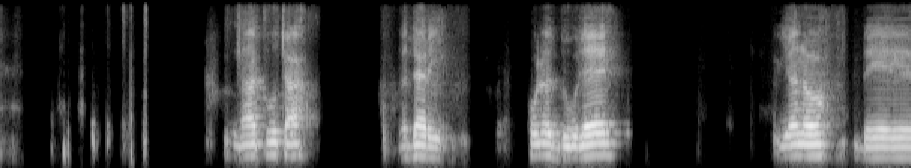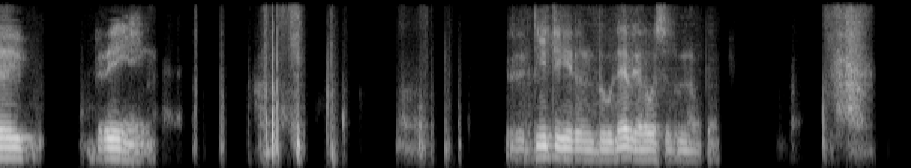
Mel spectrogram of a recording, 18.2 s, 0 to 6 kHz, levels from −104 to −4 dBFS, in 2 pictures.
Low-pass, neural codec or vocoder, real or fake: 5.4 kHz; codec, 16 kHz, 1.1 kbps, Voila-Tokenizer; fake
